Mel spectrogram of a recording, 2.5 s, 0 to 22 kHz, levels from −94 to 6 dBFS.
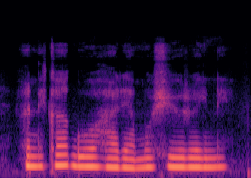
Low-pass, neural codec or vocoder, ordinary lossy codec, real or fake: none; none; none; real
